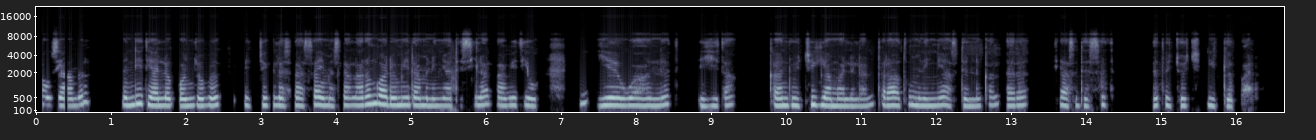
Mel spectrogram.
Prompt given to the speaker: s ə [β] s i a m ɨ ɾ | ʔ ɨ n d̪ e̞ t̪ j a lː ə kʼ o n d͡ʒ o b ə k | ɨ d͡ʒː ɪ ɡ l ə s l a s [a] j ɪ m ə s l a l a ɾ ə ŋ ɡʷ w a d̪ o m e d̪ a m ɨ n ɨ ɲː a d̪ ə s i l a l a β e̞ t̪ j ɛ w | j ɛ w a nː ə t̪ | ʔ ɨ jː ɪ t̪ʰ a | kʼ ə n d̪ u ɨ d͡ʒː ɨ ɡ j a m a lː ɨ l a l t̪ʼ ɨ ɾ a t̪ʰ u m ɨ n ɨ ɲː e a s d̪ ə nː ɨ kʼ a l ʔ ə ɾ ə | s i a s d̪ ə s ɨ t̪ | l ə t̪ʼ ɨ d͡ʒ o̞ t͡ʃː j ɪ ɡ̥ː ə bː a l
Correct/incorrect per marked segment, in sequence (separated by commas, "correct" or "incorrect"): incorrect, correct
